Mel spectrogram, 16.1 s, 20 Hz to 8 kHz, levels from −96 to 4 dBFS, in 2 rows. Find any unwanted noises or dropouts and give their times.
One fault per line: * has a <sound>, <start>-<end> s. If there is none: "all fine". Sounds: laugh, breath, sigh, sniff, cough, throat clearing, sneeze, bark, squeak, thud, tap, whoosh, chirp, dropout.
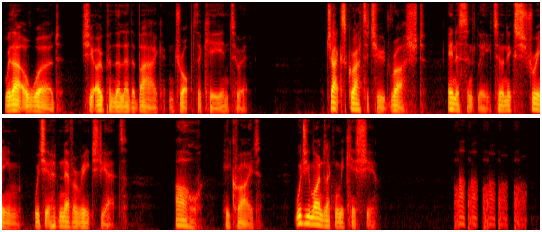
* has a laugh, 14.8-15.9 s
